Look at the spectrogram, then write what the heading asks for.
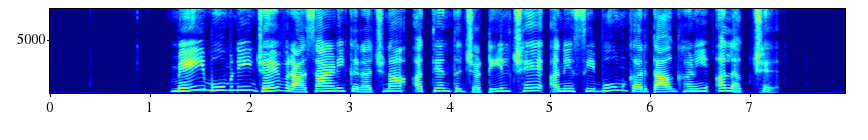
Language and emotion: Gujarati, neutral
